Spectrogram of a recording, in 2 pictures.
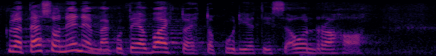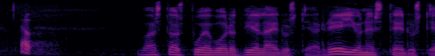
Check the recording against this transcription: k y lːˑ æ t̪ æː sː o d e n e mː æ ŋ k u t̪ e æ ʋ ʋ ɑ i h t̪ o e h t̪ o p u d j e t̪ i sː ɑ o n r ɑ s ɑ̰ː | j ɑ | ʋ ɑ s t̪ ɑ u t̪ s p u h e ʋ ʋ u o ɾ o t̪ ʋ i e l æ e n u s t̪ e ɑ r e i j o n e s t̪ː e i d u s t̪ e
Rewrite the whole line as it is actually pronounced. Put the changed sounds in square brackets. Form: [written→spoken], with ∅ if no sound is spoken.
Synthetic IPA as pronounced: k y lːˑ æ t̪ [æː→æ] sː o [d→n] e n e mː æ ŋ k u t̪ e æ ʋ ʋ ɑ i h t̪ o e h t̪ o p u d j e t̪ i sː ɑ o n r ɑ [s→h] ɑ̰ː | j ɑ | ʋ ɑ s t̪ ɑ u [t̪→∅] s p u h e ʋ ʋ u o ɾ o t̪ ʋ i e l æ e [n→d] u s t̪ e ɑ r e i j o n e s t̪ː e [i→e] d u s t̪ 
